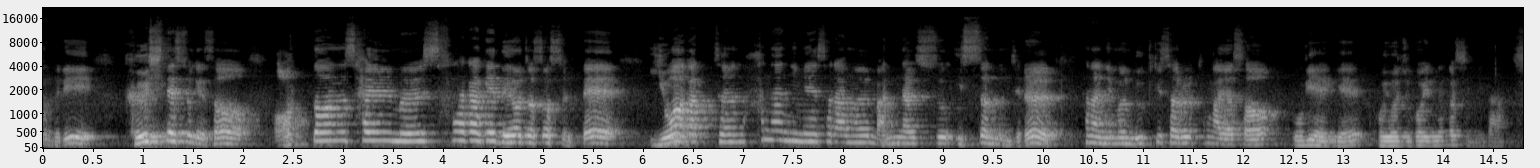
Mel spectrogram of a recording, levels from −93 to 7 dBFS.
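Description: Nothing in this audio is technically wrong; it contains no faults to place or explain.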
